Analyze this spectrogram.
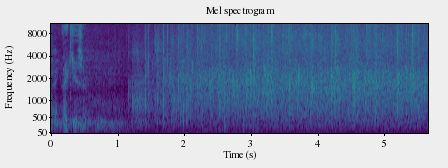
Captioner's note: audience applauding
